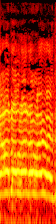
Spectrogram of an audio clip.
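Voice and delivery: the vendor calling the buyer back; imitating vendor calling back. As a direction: call after a customer who walks away.

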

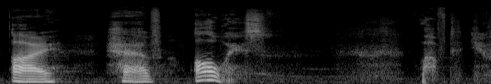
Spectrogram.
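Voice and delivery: slowing down, dropping to a breathless whisper on the last words; father finally telling his daughter, fading to a hushed whisper. Retold or imitated. He lets the last words die away into a whisper. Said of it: "Then he adds".

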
